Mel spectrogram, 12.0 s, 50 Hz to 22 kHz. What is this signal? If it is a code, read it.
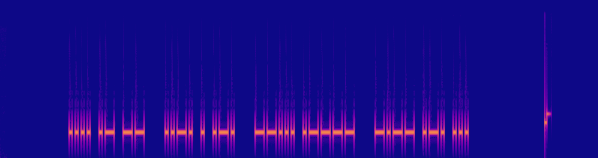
Morse code, heard as a keyed tone, about 20 wpm, 700 Hz. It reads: HAM FER 71 YRS
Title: Practice QSO - Exchange 3 - More Info - 20wpm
